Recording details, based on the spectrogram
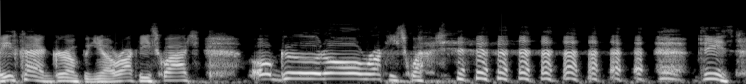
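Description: A man's voice: high-pitched, dry recording. A man hosting a comedy radio show with a rambling, folksy, colloquial monologue, given to chuckling at his own jokes. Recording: dull lo-fi radio audio.

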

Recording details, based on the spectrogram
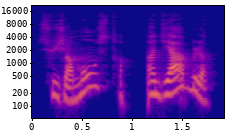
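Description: A woman voicing a gruff, hot-tempered but kindly old general in a storybook, blustering and imperious. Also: medium pitch, big pitch swings, normal speed, darkish tone, pitched above the performer's own voice. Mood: indignant. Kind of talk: acted storybook reading.

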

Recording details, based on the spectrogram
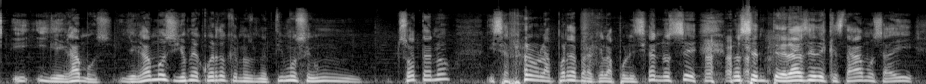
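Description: Guy, host of a metal show, kinda high voice, stumbles and repeats words, bit of music behind. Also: a little mellow, no room sound. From Ecuador. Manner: hesitant, repeats words as they go. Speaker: host of a heavy metal radio programme. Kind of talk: casual interview chat.

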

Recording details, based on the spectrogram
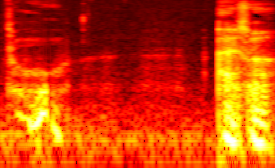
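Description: A cruel Roman governor racked by pain, in a radio drama. The voice is low and drags with long halts. It swings widely from menacing whisper to sharp tones. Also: male voice, huge pitch swings, slightly rough, exaggerated voice. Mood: quiet menace. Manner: halting, pained, menacing whisper. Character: ailing, cruel Roman procurator tormented by headache.

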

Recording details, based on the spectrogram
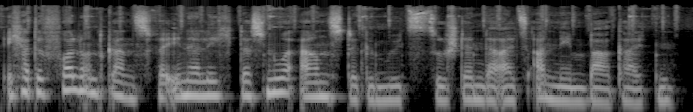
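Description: An actress playing a serious, restrained young governess in a radio drama, telling her story in a measured, articulate, introspective way. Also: lowish voice, steady tone, a little mellow, slight background noise, close to an everyday voice. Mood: reflective, grave. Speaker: actor in a radio play. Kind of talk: literary radio drama narration and dialogue.

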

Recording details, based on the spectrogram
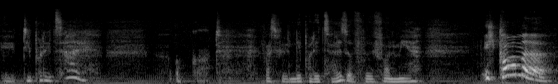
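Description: An actress playing a flustered, flirtatious housewife in her mid-thirties in a radio play, hesitant and stammering, with breathy asides. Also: sits low, wildly swooping pitch, moderate pace, a little hiss or hum, heavily acted. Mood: flustered, anxious. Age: 30s.

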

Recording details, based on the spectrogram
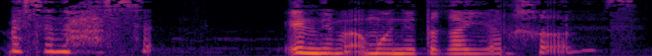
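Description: A woman's voice: a little high, fairly quick, noisy background, natural voice. An actress playing a worried young Egyptian wife confiding in her mother, in a radio drama. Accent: Egyptian Arabic. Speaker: daughter.

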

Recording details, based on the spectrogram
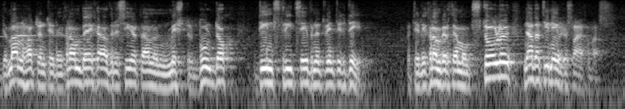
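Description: An actor playing a courteous, firm chief inspector in a radio drama, speaking in a measured, formal way. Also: male voice, mid-range voice, natural voice. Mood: firm, questioning.

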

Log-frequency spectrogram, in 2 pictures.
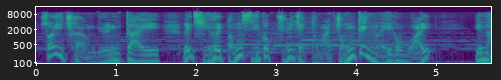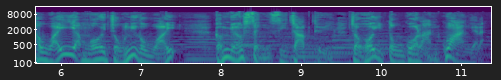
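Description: A man's voice: mid-range voice, big pitch swings, normal speed, music in the background. An actor with a Hong Kong Cantonese accent playing a scheming, persuasive businessman in a radio drama. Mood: smooth, pressing. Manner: coaxing, urging. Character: scheming businessman, smooth and persuasive to his superior.

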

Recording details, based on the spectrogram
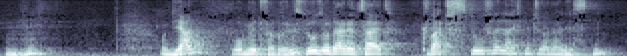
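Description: An actor playing an impatient, sarcastic police inspector in a radio crime drama, brusque and commanding. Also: male voice, mid-range voice, a little slow, mellow, close to an everyday voice. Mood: brisk, impatient. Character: impatient, sarcastic male police inspector leading a murder case.

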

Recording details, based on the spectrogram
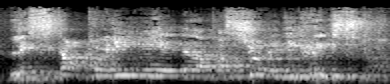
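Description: A man giving scripted theatrical narration with a dramatic, deliberate delivery. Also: very high voice, steady tone, a bit bright. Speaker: actor and narrator. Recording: echoey, noisy, distant stage recording.

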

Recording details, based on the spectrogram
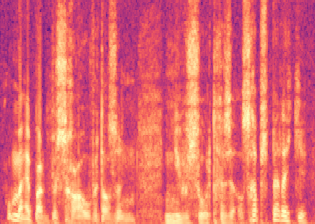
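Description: On a dull vintage radio recording, a worried, sceptical theatre designer. His husky voice is mellow yet lively in pitch, his manner curt and protective. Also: a little fast, exaggerated voice. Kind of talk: vintage Dutch radio play acting.

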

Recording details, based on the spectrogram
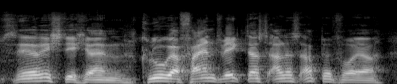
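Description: An actor playing a shrewd man with a measured, deliberate way of speaking, in a radio play. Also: medium pitch, lively intonation, lightly acted. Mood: shrewd, wary. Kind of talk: 1970s German radio play acting.

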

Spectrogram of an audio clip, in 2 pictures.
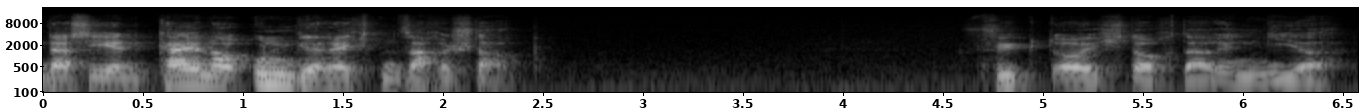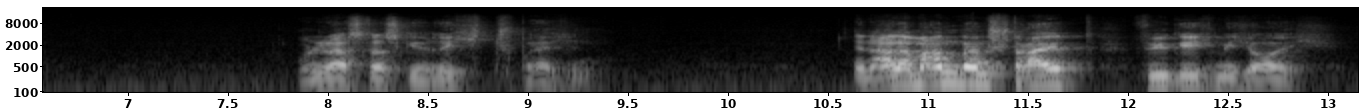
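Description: An actor in a German radio play, playing a proud, stubborn horse dealer who demands justice in solemn, formal speech. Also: male voice, medium pitch, a bit bright.

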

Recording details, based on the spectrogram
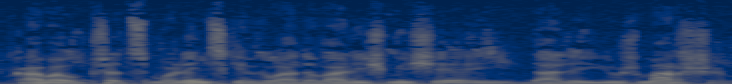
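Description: An actor playing an earnest villager in a radio drama, recounting army days in a reflective, plain-spoken way. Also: male voice, mid-range voice, moderate pace, creaky, fairly bright tone, a little hiss or hum. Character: earnest Polish villager, war veteran recalling his army days.

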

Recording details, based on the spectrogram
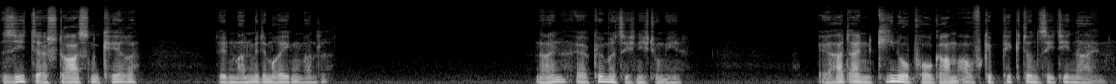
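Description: Fearful shadower for radio drama: deep, rough-edged, tense and searching inner monologue. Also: male voice, fairly even intonation. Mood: watchful. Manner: tense, hushed, questioning, deliberate. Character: fearful man shadowing a mysterious stranger.

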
